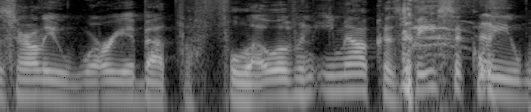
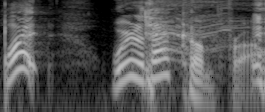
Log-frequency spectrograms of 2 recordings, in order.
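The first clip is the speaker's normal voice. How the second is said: baffled boss; 13 semitones higher, 4 dB louder than usual. Retold or imitated. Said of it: "and he was just like".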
